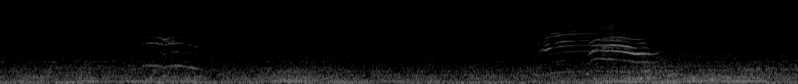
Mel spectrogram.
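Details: Affectionate community cats at a mountain gathering; a brief, soft meow, then after a pause a louder, longer wavering meow that bends down at the end, over a steady low hum.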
